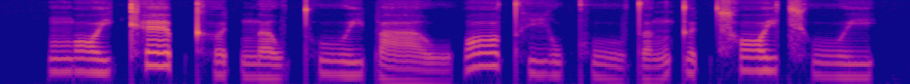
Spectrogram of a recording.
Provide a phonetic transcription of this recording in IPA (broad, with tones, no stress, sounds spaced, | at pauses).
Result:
ŋ ɔː˧ j kʰ ɛː˥ p̚ kʰ ɵ˨ t̚ n̪ ɐ˨ w t̪ʰ uː˧ j p aː˨˩ w | ɔː˥ t̪ʰ iː˨ w kʰ uː˨˩ t̪ ɐ˨˥ ŋ t̪ ɵ˧ t̚ t͡sʰ ɔː˥ j t͡sʰ uː˧ j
